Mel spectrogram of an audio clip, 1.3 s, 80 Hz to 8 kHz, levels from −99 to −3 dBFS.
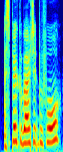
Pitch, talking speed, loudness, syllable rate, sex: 265 Hz, 240 wpm, -15 LUFS, 8.6 syllables/s, female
